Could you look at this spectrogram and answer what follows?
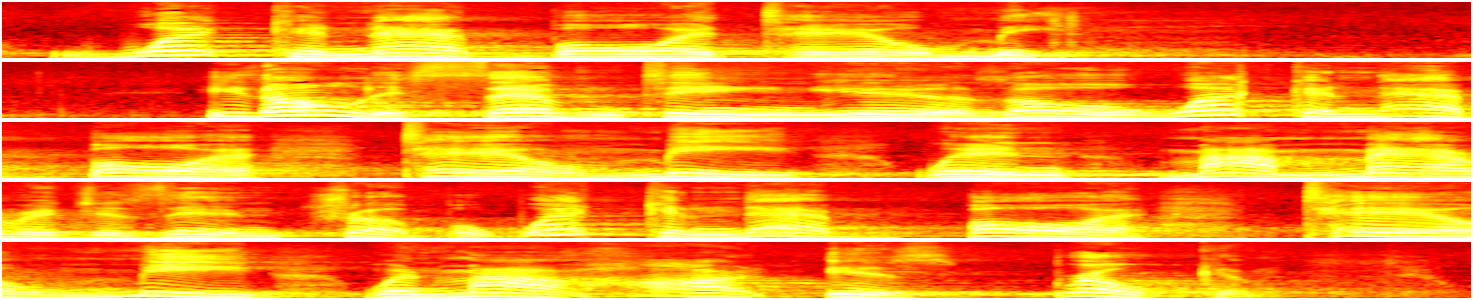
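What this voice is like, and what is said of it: Imitates another person's preaching voice. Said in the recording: “you know I'm doing a pretty good impression of E.V. Hill”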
